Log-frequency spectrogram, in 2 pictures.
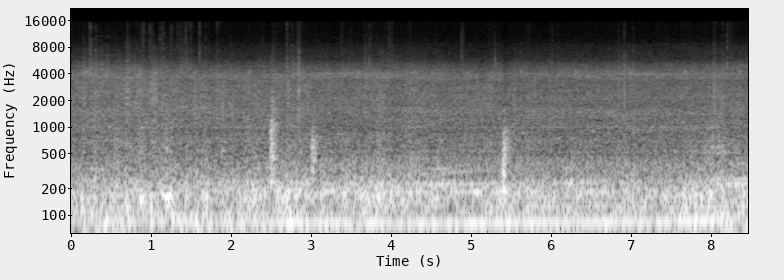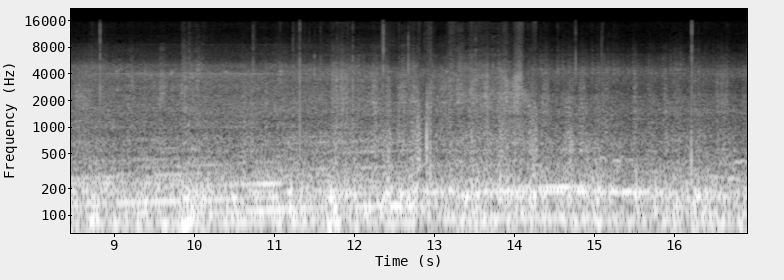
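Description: Steady low rumble of a bus's engine and tyres on a wet road, heard from inside the cabin, with scattered light rattles and clicks.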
